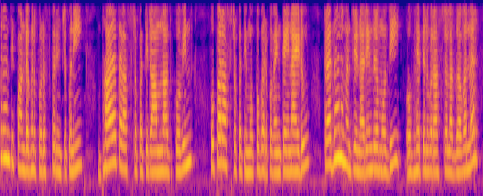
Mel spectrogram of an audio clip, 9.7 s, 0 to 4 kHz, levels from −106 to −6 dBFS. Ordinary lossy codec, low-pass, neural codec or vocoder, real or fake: none; 3.6 kHz; vocoder, 44.1 kHz, 128 mel bands, Pupu-Vocoder; fake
